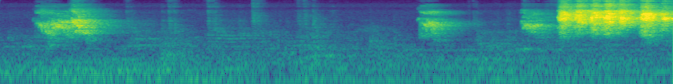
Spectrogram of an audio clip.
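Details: Pet parakeets from a family flock give short, bright chirps in two separate bursts, then a loud, harsh, continuous chatter of squawks that ends the recording.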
